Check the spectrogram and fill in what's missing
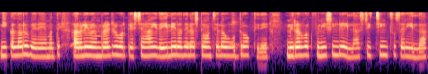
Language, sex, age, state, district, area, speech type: Kannada, female, 30-45, Karnataka, Mandya, rural, spontaneous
